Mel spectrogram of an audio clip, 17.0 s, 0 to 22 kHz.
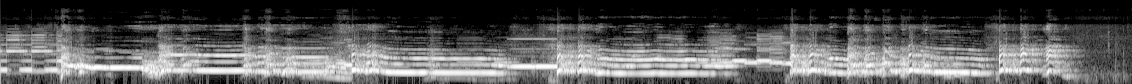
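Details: Two dogs, the smaller 8 months old and the bigger nearly 18 months, howl when the phone rings, in long, wavering tones that slide up and down and overlap one another; finding: Dog.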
